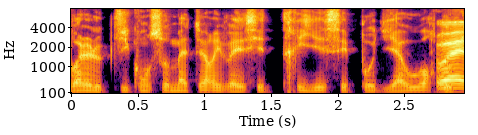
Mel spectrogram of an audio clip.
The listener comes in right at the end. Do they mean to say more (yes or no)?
yes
